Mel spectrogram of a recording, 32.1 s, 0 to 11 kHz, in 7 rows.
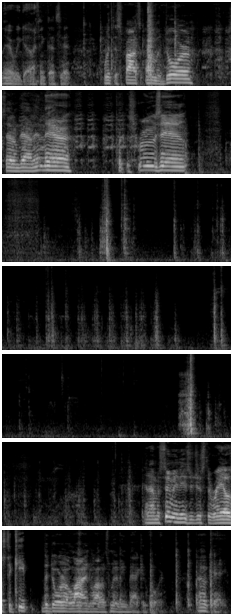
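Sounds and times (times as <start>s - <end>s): light irregular clicks and taps: 19.5s - 21.1s.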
